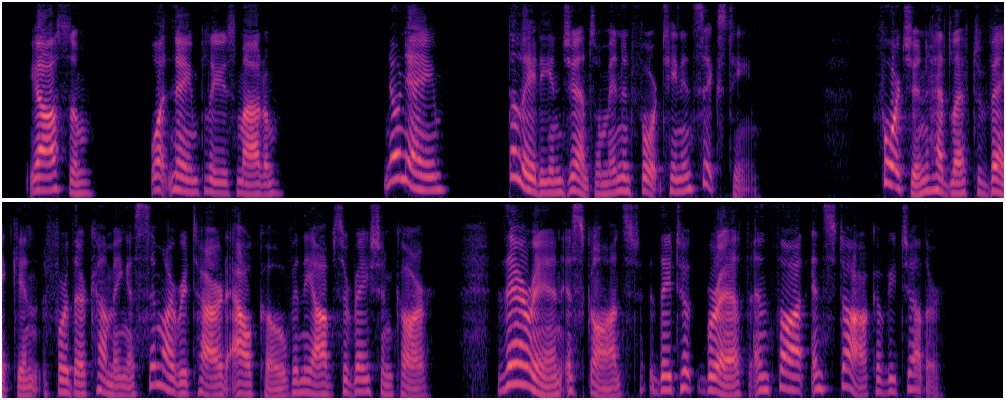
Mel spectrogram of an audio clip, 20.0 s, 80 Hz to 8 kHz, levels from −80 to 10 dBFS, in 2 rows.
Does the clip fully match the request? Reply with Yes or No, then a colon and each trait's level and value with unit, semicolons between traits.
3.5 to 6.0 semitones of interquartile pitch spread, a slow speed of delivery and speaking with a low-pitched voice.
No: wide, 5.5 semitones; slow, 125 wpm; medium, 180 Hz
